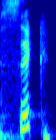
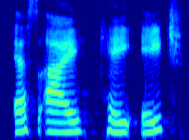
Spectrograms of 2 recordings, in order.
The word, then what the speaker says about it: Sikh: We've got some people who are maybe religious, wearing that might be a Sikh turban, S-I-K-H, Sikh, not Sikh is how that's pronounced.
